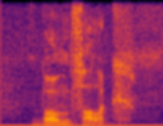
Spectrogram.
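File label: "boomvalk", Dutch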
